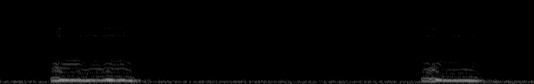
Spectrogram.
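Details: Pet cat asleep and snoring, two drawn-out low buzzing snores about three and a half seconds apart, the first nearly a second long, soft room hum underneath.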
